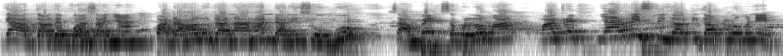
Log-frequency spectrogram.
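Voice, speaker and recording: A woman giving a lively classroom lesson to children as a religious teacher, often quizzing and hushing the pupils. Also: high-pitched, moderate pace, crowd noise. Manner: lively, calls out to hush and question pupils. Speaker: religious teacher at a school Ramadan camp. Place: school hall with children. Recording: echoey hall with background noise.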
